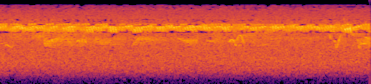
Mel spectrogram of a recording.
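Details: Ukrainian crickets near chrysanthemums keep up a continuous shrill, high trill, evenly pulsed, with a few faint, brief, wavering chirps at a lower pitch scattered underneath.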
